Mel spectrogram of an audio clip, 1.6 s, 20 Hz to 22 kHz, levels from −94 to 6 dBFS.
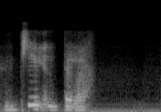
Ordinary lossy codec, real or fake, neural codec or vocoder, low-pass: Opus, 16 kbps; fake; codec, 16 kHz, 0.5 kbps, FreqCodec, smaller model; 7.2 kHz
